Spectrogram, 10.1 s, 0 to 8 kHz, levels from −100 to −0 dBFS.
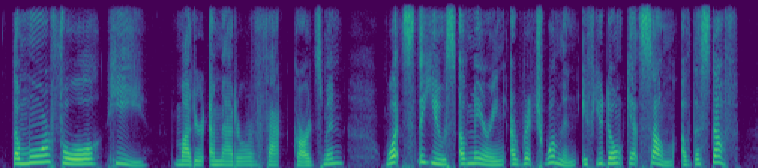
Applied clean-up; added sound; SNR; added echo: none; none; none; none.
